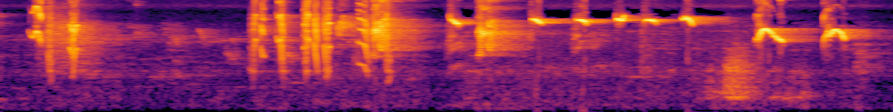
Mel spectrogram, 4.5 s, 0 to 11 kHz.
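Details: Coconut lorikeet (konin) in vigorous, varied singing, used as a tutor song for training kolibri ninja birds, recorded on a vivo Y21 phone: bursts of harsh high chirps, then a run of thin whistled notes repeated about every fifth of a second.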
